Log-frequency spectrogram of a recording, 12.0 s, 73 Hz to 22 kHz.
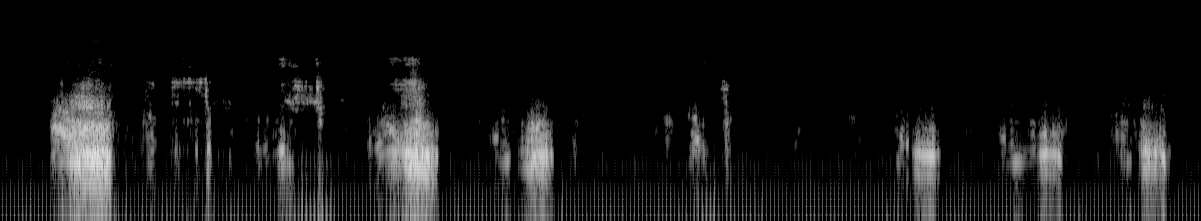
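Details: Carpathian red deer stag in rut in the Bucovina mountains, Romania, 29 September 2022: a powerful opening roar followed by a series of shorter, rasping grunts and bellows of decreasing strength over about twelve seconds.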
